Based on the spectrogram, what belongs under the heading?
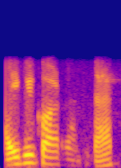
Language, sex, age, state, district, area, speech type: Telugu, male, 18-30, Telangana, Khammam, rural, conversation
